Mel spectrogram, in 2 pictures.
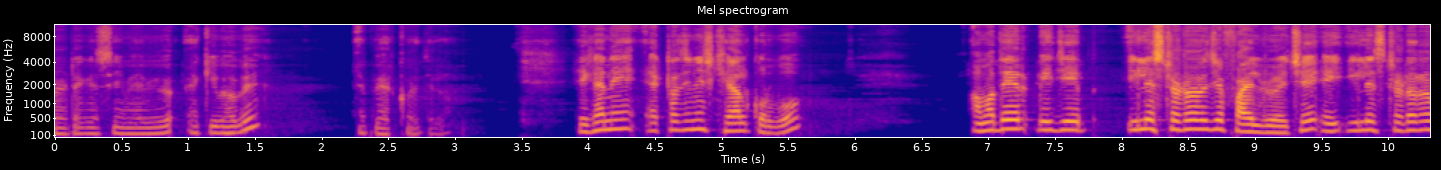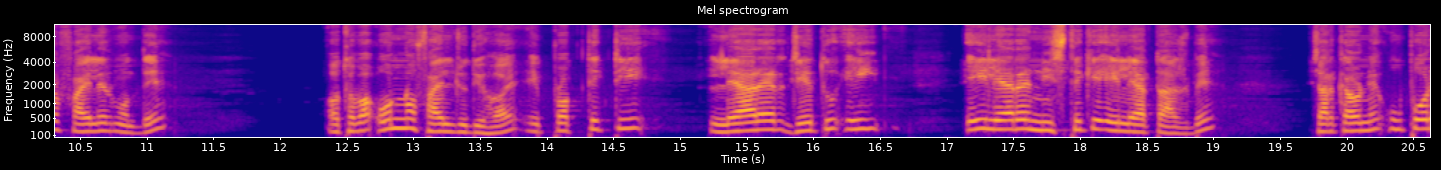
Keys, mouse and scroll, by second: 4.4-6.8 middle drag, 15.4 click.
